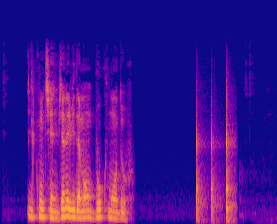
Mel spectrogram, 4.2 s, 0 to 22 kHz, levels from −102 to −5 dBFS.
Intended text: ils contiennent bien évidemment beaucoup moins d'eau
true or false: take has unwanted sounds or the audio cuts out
true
